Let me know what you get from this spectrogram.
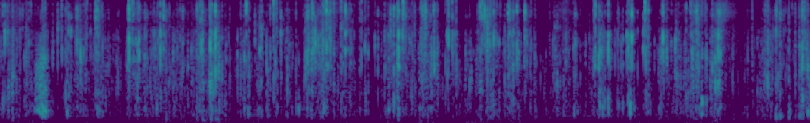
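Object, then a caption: Cotton pads wrapped in thin plastic film. A soft, full cylindrical roll of cotton pads wrapped in thin, crinkly plastic film is held in both hands and scratched and squeezed with long acrylic nails. The result is a steady, dense crinkling with quick bright crackles and scratchy bursts, mostly high-pitched and with almost no low end.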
